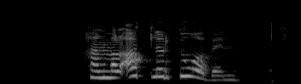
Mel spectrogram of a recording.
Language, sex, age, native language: Icelandic, female, 10, Icelandic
